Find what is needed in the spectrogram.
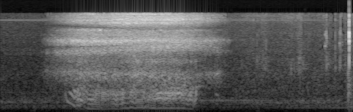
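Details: A single loud, harsh snore with a buzzing, whistling edge, about two seconds long, in a quiet room; snoring during sleep.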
